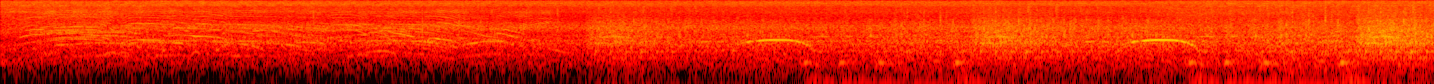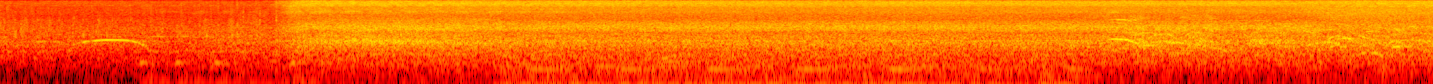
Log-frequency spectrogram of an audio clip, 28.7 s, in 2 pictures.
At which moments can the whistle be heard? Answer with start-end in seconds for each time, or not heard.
not heard.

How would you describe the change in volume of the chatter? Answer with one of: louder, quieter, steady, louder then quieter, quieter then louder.
louder.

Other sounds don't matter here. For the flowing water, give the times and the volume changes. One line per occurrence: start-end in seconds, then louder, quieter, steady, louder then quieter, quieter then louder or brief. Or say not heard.
0.0-28.6 louder.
